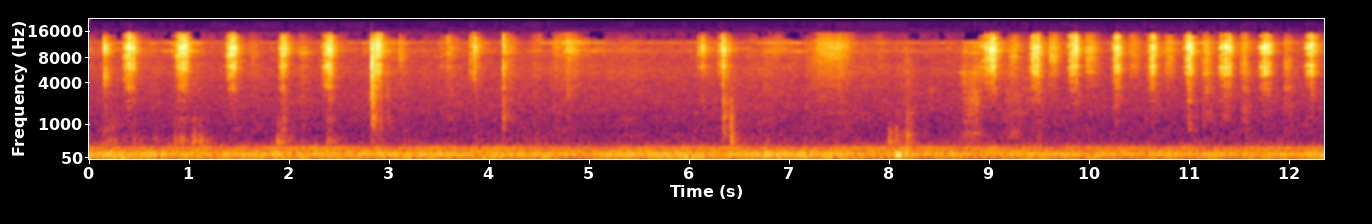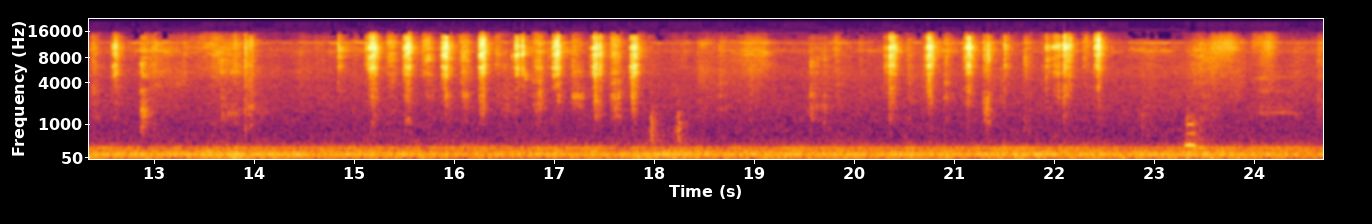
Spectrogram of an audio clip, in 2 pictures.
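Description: Scissors trimming black fabric close to a seam, a long series of crisp snipping clicks in irregular bursts, near and fairly quiet, with no talk.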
